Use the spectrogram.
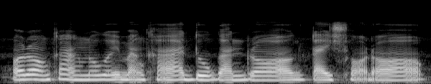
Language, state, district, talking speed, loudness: Kokborok, Tripura, West Tripura, 125 wpm, -13 LUFS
